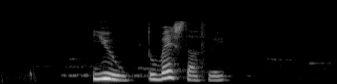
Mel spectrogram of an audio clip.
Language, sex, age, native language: Icelandic, female, 10, Icelandic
